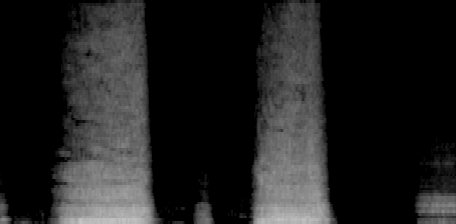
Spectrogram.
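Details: Polar bear uttering two coarse roars of about one second each, separated by a short pause with a faint snort, and a quiet nasal sound at the end.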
